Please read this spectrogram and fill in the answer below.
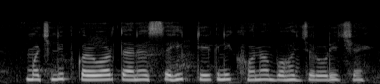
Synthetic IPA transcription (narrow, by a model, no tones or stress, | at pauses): mət͡ʃʰlipkəɾʋəɾt̪enesəɦiʈeknikhonãbəɦut̪̚d͡ʒəɾuɾit͡ʃʰe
